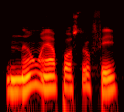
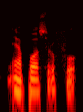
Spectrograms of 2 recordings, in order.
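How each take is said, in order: First: "apóstrofe" ending on -fe, as the form to reject; wrong form. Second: "apóstrofo" ending on -fo, softer and lower; correct form. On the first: Teacher rejecting the mistake, "apóstrofe" ending in -fe. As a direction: say "apóstrofe" with a final E. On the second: Teacher giving the right word, "apóstrofo" ending in -fo. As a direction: say "apóstrofo" with a final O, settled and low. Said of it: "Toma muito cuidado". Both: Shown as a demonstration.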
